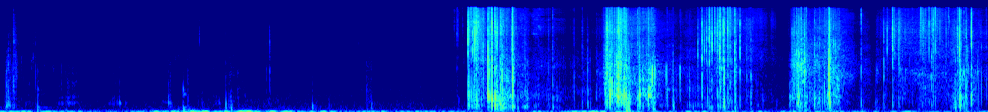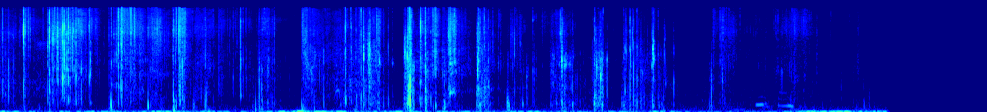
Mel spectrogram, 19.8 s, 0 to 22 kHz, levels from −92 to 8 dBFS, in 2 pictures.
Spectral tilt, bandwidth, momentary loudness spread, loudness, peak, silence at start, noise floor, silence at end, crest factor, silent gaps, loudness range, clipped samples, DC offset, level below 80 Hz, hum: -0.5 dB/octave; 17 kHz; 23 LU; -43 LUFS; -12 dBFS; 0 s; -71 dBFS; 1 s; 36 dB; none; 17 LU; under 0.1%; under 0.1%; -70 dBFS; none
